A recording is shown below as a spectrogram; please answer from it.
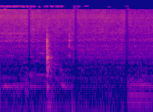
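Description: Sliced beef sizzling in a hot pot as it is stirred with a wooden spoon, with one sharp knock about two-thirds of a second in.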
